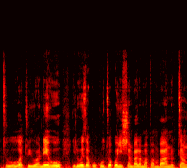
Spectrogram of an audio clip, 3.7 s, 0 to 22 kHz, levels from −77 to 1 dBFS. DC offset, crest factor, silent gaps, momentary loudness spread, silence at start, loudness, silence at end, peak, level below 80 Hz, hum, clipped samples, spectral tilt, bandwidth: under 0.1%; 18 dB; none; 6 LU; 0 s; -27 LUFS; 0 s; -8 dBFS; -52 dBFS; none; under 0.1%; -5 dB/octave; 15.5 kHz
